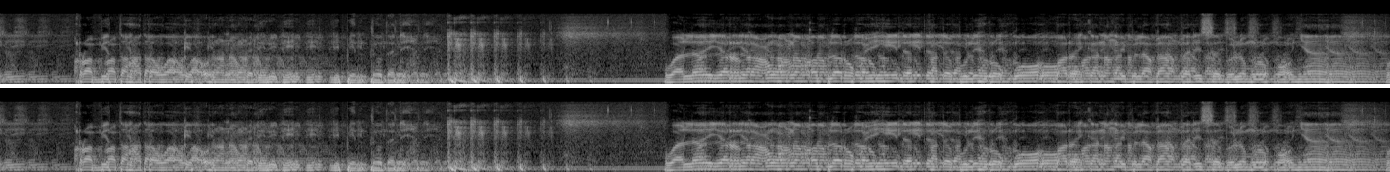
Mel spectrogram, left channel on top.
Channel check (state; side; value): normal; both; correlation 0.91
